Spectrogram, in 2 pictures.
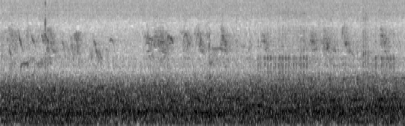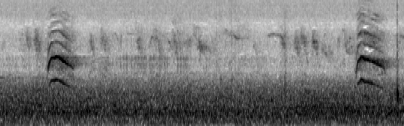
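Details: Eurasian jay trying out its voice and singing: two clear, downward-slurred mewing notes about four seconds apart, rising from a soft background of faint, scattered chirps from small birds.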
